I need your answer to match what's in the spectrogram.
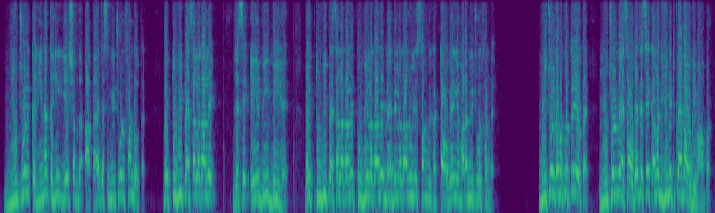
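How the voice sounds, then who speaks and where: A man's voice: high-pitched, darkish tone, breathy edge, dry recording. A man teaching English grammar in a classroom, explaining patiently and calling his students "child", with some moral advice. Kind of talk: classroom lecture.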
